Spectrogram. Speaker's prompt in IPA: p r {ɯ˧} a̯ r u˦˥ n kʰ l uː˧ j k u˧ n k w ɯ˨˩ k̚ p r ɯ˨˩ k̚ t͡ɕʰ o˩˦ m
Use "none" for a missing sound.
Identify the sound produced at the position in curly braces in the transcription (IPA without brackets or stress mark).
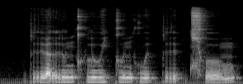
ɯ˩˦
